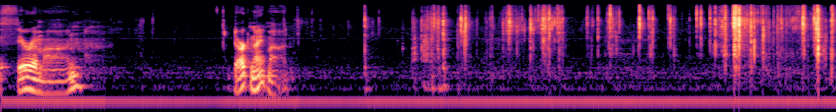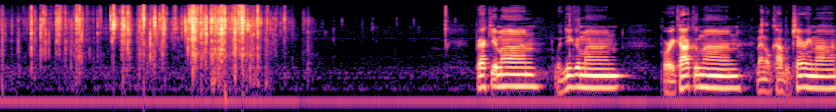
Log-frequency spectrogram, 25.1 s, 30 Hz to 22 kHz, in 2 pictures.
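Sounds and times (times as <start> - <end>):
foil wrapper crinkling and tearing: 6.2 - 17.3.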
